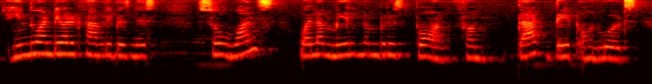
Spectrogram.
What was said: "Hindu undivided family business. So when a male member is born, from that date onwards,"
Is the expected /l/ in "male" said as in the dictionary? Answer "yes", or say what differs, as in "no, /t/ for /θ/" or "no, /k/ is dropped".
yes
